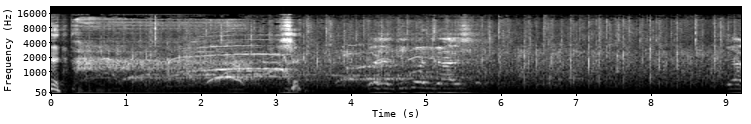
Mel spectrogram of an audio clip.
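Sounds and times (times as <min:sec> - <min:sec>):
speech: 0:00.0 - 0:00.5, 0:04.4 - 0:05.7, 0:09.0 - 0:09.2
crowd cheering and whooping: 0:00.3 - 0:07.4
crowd applause: 0:00.6 - 0:09.2.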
